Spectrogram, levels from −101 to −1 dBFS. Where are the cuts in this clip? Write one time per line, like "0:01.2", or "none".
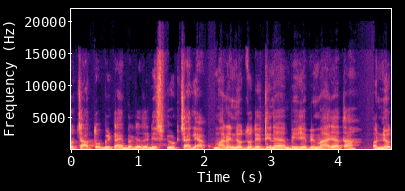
0:02.0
